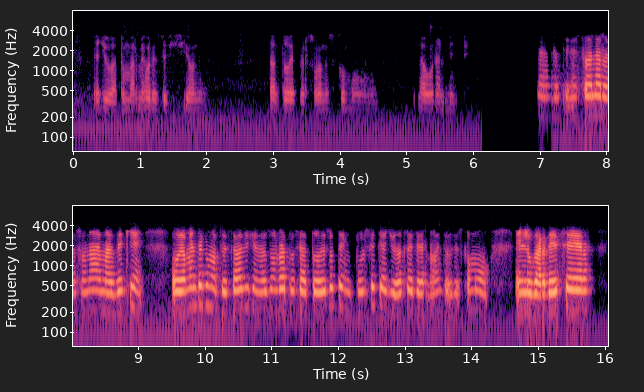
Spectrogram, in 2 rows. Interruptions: none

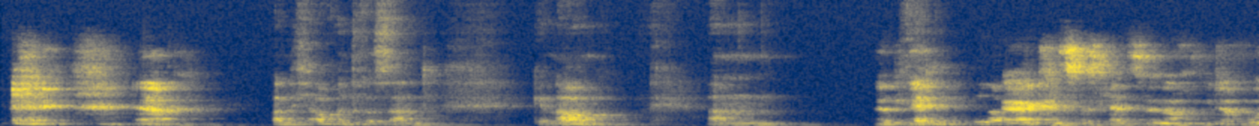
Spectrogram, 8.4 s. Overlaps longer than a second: none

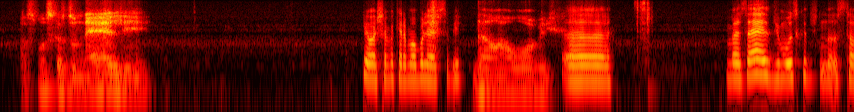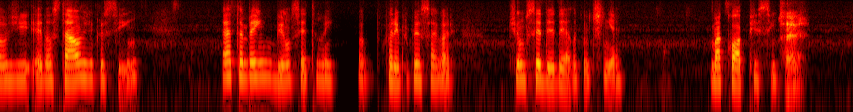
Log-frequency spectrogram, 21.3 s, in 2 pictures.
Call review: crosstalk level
none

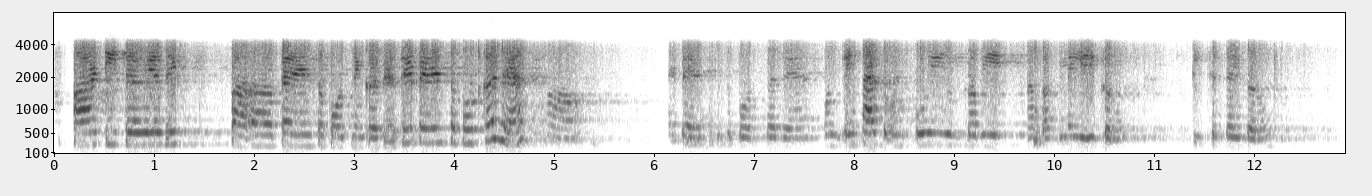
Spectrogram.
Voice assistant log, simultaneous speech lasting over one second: none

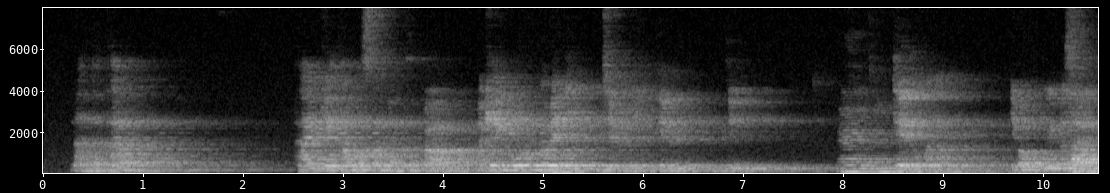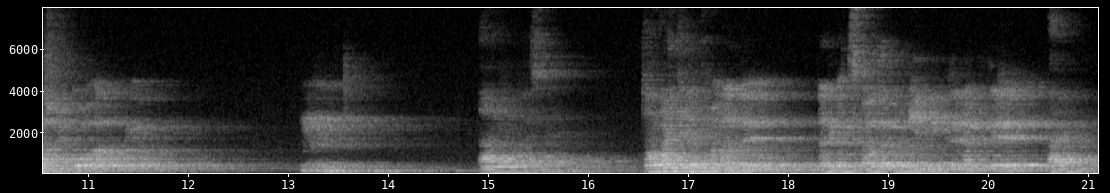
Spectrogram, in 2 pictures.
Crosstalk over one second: none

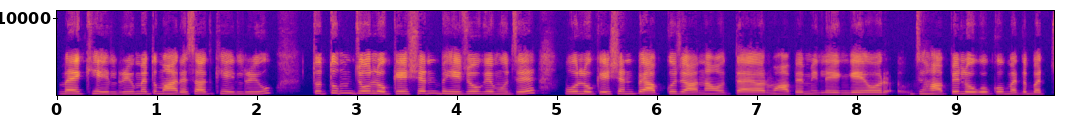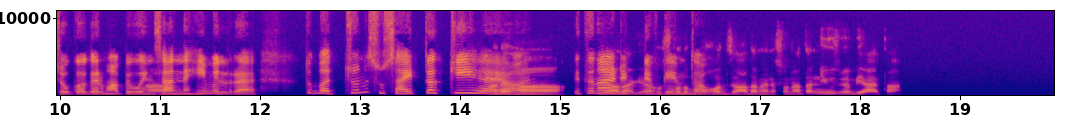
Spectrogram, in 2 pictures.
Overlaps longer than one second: present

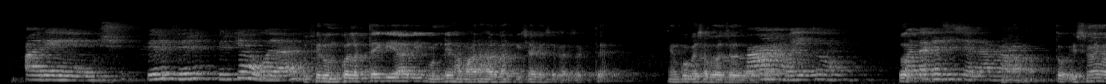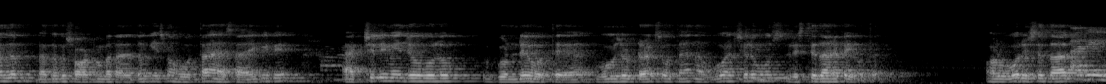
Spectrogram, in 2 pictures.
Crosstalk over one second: none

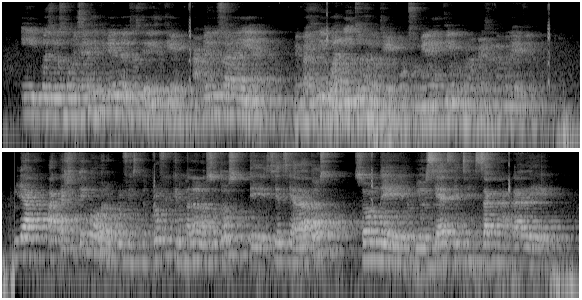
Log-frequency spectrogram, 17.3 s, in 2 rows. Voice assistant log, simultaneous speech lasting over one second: none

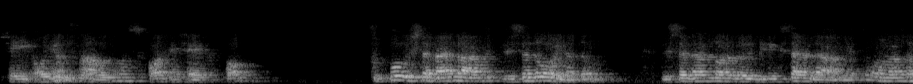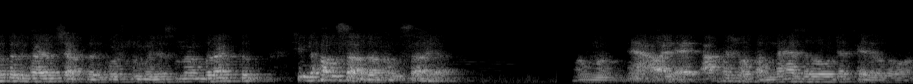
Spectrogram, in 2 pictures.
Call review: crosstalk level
none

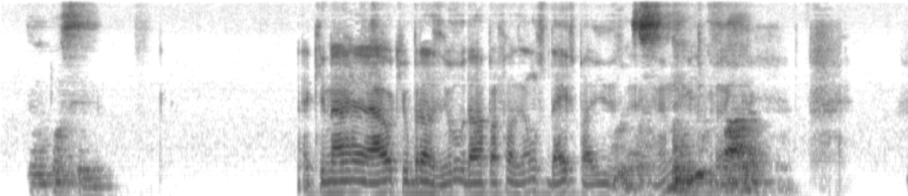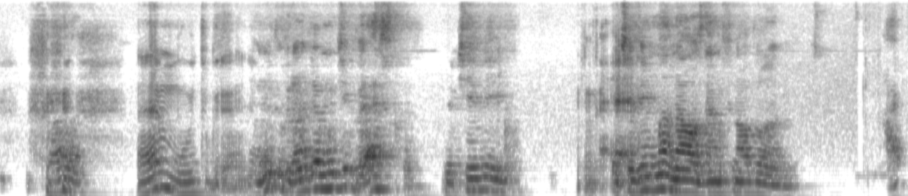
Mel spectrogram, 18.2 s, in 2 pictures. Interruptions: present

